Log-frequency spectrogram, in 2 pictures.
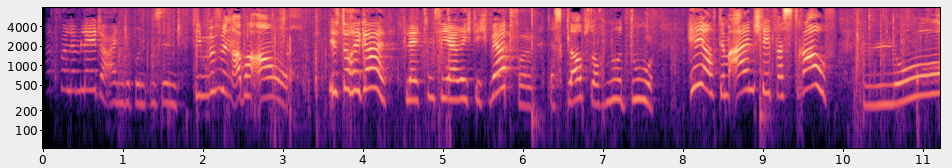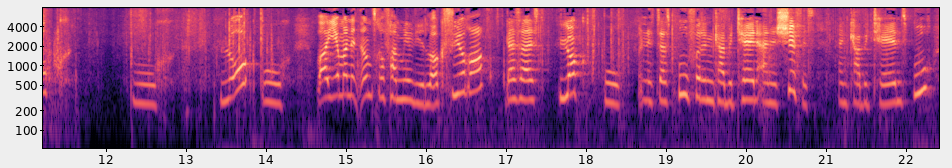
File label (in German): sprechszene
